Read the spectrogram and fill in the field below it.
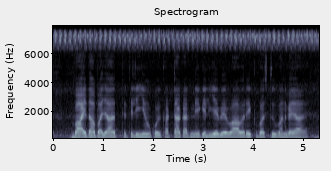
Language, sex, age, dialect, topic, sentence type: Hindi, male, 25-30, Kanauji Braj Bhasha, banking, statement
